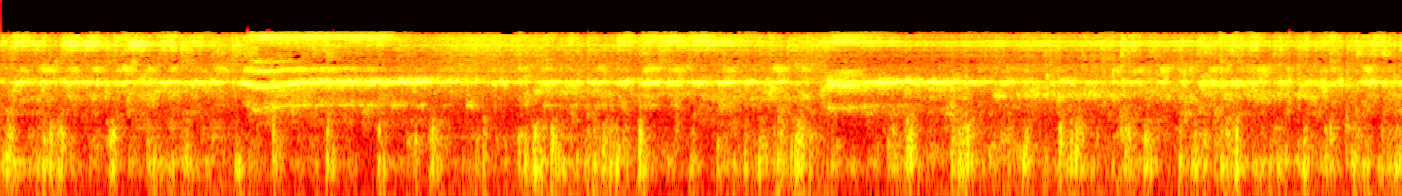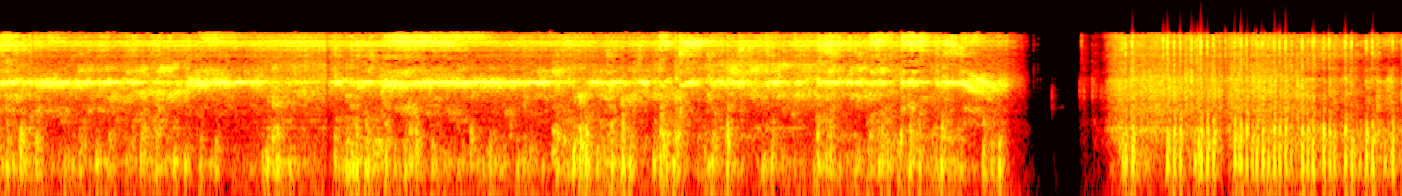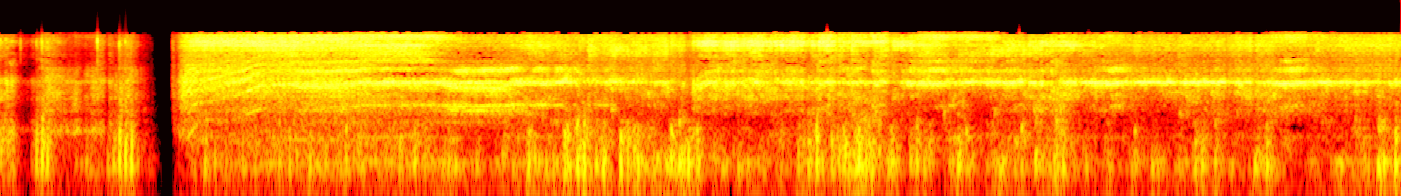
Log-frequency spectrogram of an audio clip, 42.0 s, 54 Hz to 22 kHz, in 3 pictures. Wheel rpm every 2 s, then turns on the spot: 230, 230, 230, 230, 230, 230, 230, 230, 230, 230, 230, 180, 10, 20, 40, 190, 230, 230, 230, 240, 230.
24-28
